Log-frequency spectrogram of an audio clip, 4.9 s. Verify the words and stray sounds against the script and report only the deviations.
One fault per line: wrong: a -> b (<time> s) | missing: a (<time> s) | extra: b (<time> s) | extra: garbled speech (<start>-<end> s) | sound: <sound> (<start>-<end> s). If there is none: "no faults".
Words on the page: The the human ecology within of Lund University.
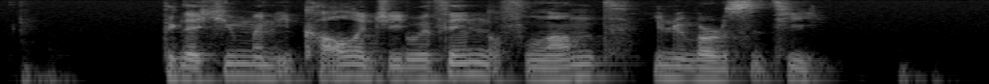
no faults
